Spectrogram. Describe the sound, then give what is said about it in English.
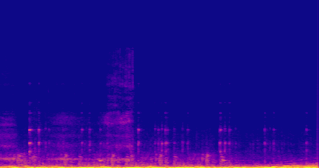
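Heavy mechanical grinding and clanking as ship cannons and shields ready themselves, with a steady low rumble under ratcheting, gear-like clicks that continue loudly for about five seconds without any speech. “Let's ready the cannons and bring the shields up.”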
